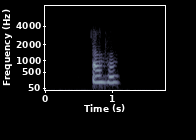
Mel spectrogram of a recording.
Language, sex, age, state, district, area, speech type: Santali, female, 30-45, Jharkhand, Seraikela Kharsawan, rural, conversation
